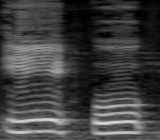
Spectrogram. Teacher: अर्ध संवृत का मतलब होता है आधा बंद, और इसमें आते हैं ए ओ।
